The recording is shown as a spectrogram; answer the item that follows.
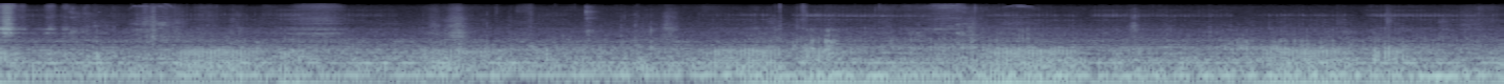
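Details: Hungry house cat purring, a continuous low rumble that swells and fades in slow rhythmic waves every couple of seconds, with faint rustles and small taps in the room.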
